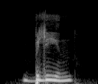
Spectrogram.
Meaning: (noun) 1. pancake, crepe, blini (thin batter cake) 2. disc, plate (any flat, round object) 3. CD 4. weight plate; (interjection) dammit!, darn!, shoot! (expression of any strong emotion)
- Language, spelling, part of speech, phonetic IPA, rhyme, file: Russian, блин, noun / interjection, [blʲin], -in, Ru-блин.ogg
